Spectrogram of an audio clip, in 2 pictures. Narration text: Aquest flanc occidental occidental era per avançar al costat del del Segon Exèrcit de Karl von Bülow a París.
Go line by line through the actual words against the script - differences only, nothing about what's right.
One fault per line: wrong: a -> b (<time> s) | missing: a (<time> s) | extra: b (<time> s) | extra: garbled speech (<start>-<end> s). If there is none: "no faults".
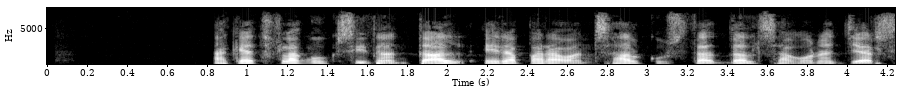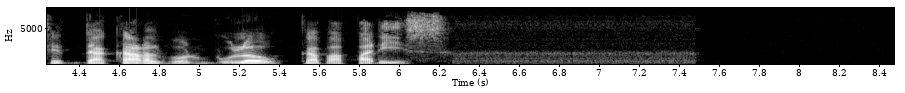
missing: occidental (2.1 s)
missing: del (3.6 s)
extra: cap (5.6 s)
